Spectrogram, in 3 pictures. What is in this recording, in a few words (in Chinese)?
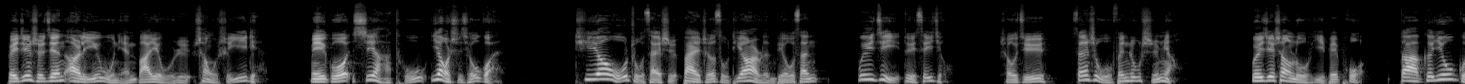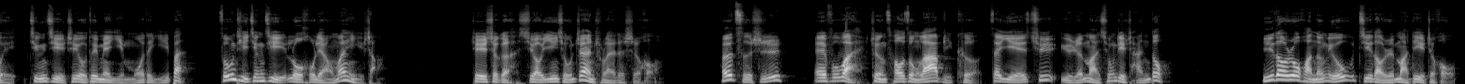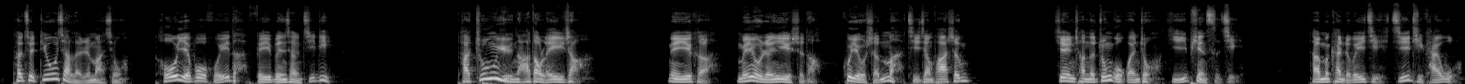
游戏解说; 封神之战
